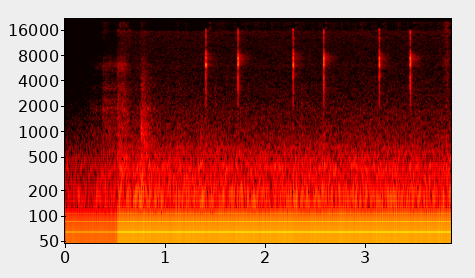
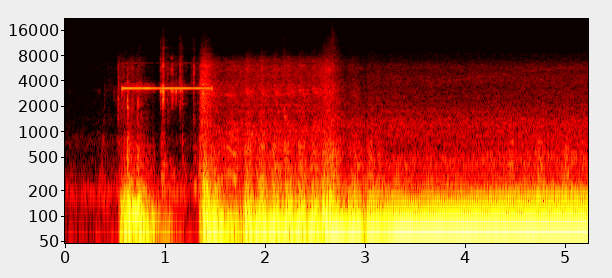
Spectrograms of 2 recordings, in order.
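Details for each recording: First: Audi S2 throttle micro switch, after adjustment, now gives sharp light clicks, six in about two seconds, as the gas pedal is pushed, over a low steady hum; it didn't click before, so it was probably mispositioned. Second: Audi S2 with the stock ECU refitted: starter cranks briefly, engine catches with a flare, then settles into a steady but noticeably fast idle; idle speed sits too high.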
